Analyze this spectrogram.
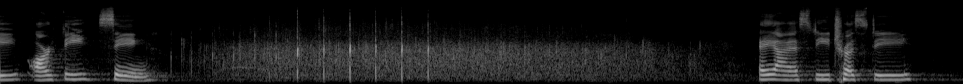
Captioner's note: applause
